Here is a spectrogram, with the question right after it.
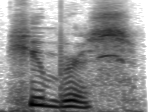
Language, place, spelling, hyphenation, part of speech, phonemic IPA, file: English, California, hubris, hu‧bris, noun, /ˈhjubɹɪs/, En-us-hubris.ogg
- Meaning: Excessive arrogance or pride, or presumption; originally (Greek mythology) toward the gods; a feeling of overwhelming and all-encompassing pride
